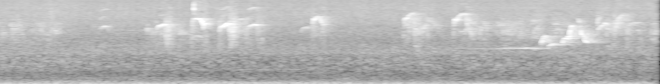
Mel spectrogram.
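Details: Japanese bush warbler heard giving the first song of this spring: a brief steady whistle near the end runs into a quick burst of rising and falling notes, among scattered high chirps from other birds and a low outdoor rumble.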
